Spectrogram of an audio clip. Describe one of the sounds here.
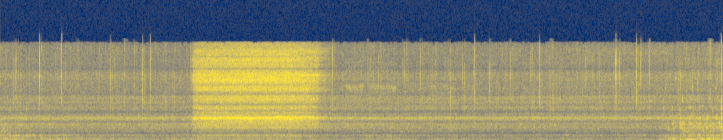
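Water rumbles in a low, muffled underwater hush.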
